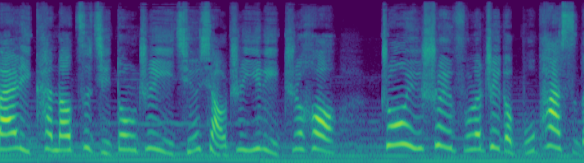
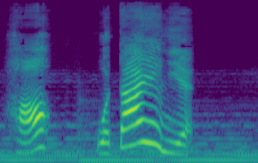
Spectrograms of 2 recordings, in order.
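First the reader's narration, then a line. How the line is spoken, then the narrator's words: Loud, eager. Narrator (Chinese): 郑九 大声说道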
